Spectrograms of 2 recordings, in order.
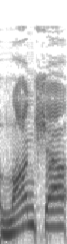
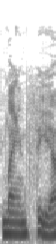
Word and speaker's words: Lancia: such as fiat uh lancia or as i like to say lancia but i know that's not how it's pronounced um alfa romeo and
